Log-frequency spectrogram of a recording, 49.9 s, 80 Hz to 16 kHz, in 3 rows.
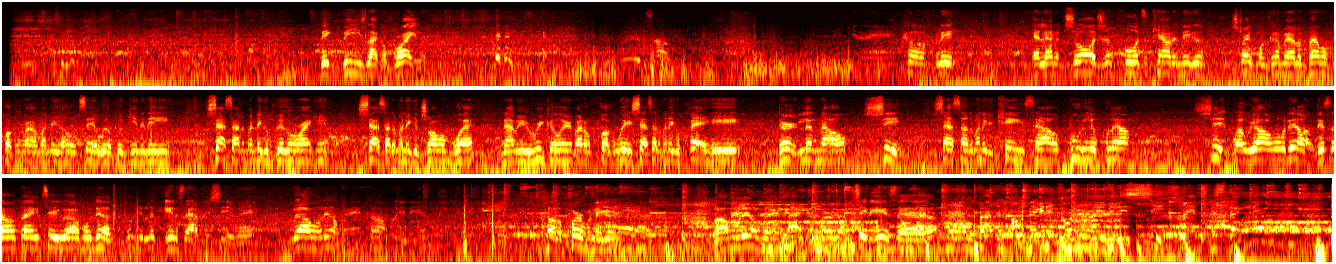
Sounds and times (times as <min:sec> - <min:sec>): Car: 0:00.0 - 0:49.9
Outside, urban or manmade: 0:00.0 - 0:49.9
Speech: 0:03.9 - 0:05.4, 0:10.6 - 0:12.0, 0:12.9 - 0:30.8, 0:31.6 - 0:38.7.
